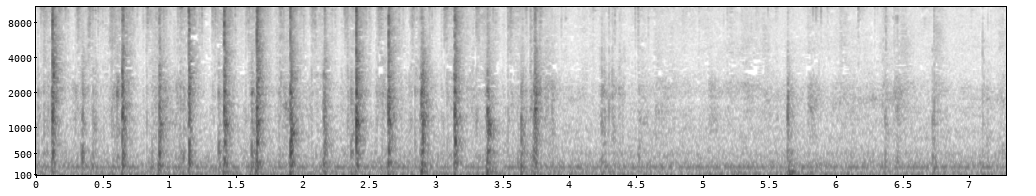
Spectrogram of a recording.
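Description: Tarot deck shuffled by hand: a quick run of card-edge clicks and flicks that thins out about four seconds in, leaving only a few soft card sounds.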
